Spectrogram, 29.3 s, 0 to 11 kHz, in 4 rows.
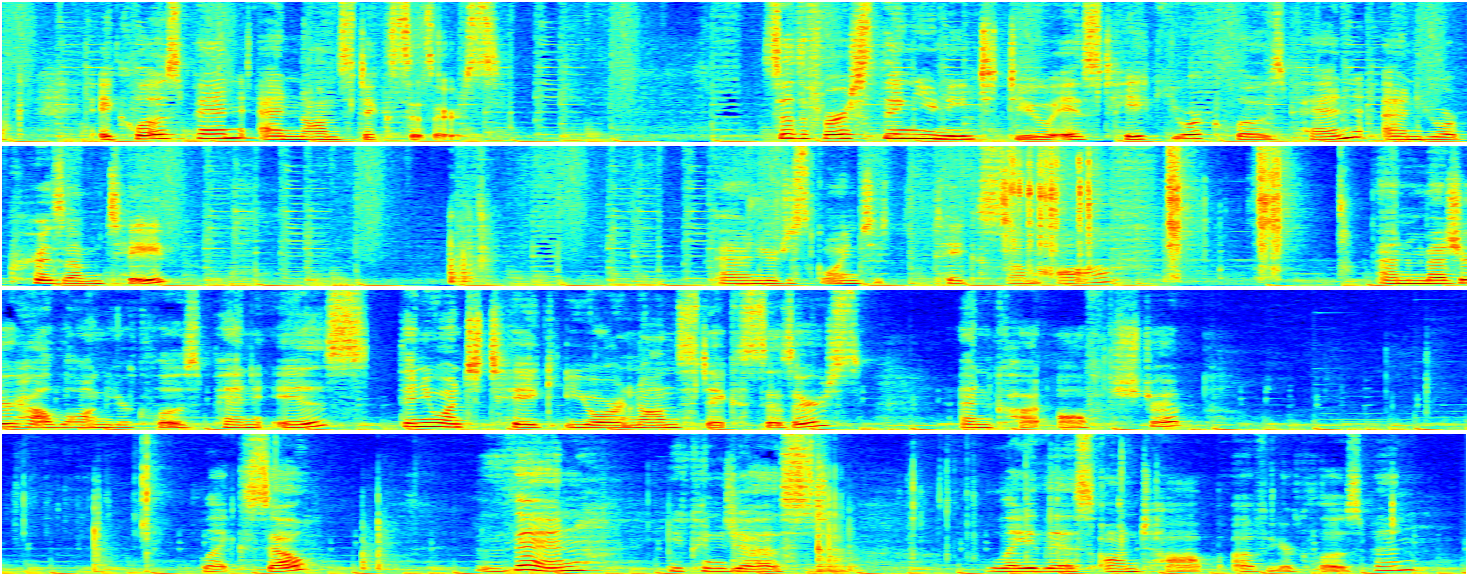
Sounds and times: Music: 0:00.0 - 0:29.2
Speech: 0:00.4 - 0:02.5, 0:03.8 - 0:08.2, 0:10.9 - 0:13.0, 0:14.2 - 0:20.6, 0:23.0 - 0:23.6, 0:24.4 - 0:26.1, 0:26.9 - 0:29.1.

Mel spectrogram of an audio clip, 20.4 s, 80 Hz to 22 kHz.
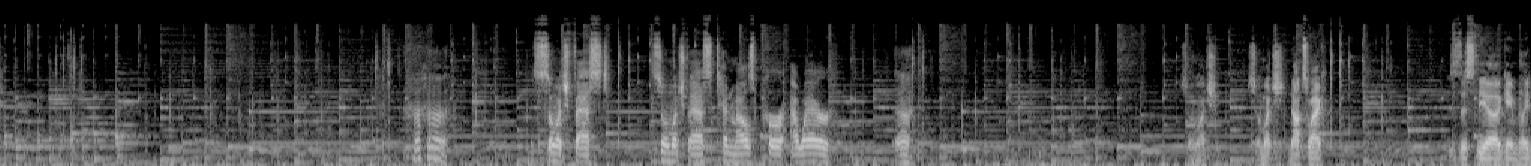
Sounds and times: Music: 0:00.0 - 0:20.4
Speech: 0:07.1 - 0:08.1, 0:08.7 - 0:11.1, 0:12.0 - 0:12.2, 0:15.8 - 0:17.7, 0:19.4 - 0:20.4.

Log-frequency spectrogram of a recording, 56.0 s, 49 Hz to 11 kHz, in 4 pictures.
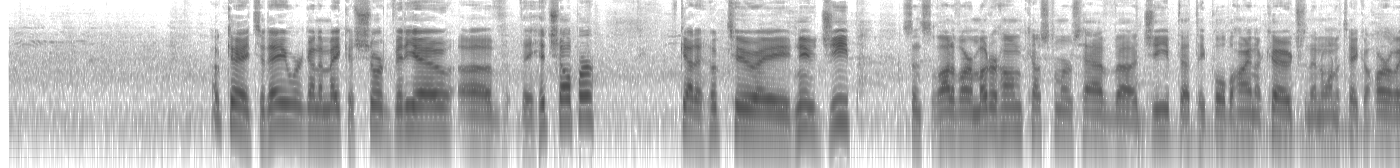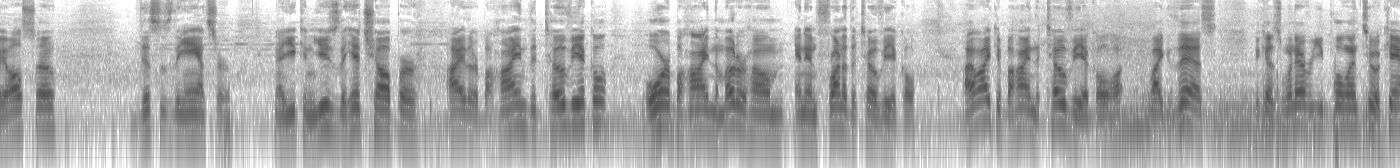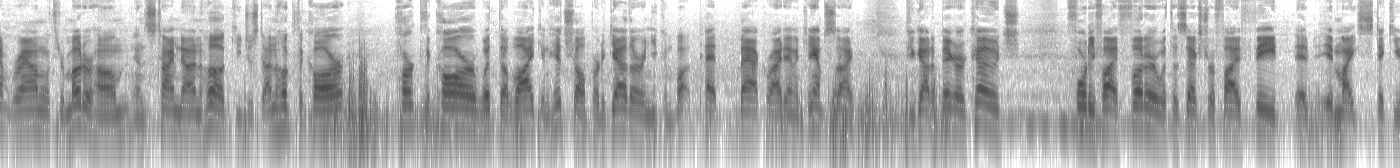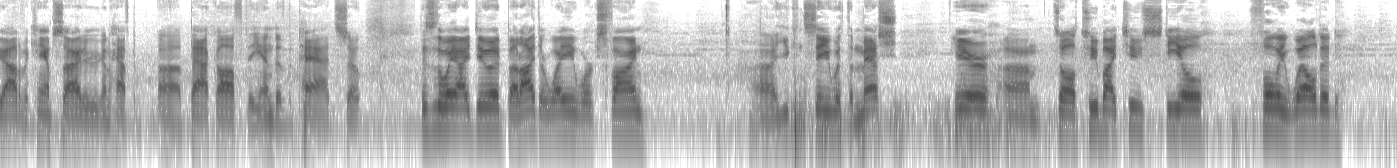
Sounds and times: Vehicle: 0:00.1 - 0:55.9.

